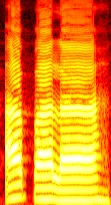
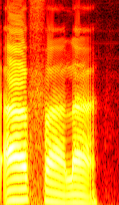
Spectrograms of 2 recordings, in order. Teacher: Fa harus alirkan nafasnya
